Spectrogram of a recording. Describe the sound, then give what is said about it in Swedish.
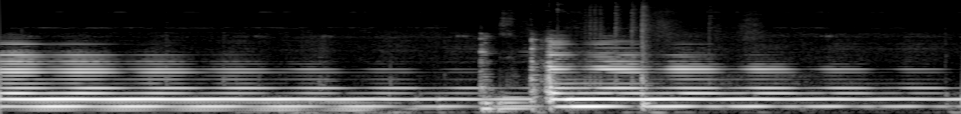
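A single sustained electric guitar note played through a harmonic tremolo pedal pulses with a steady, throbbing tremolo, its harmonics wavering in level; brief string scrapes and picking noise interrupt midway before the note rings on alone. “och här kan man ju också lyssna på, det här är ju alltså Harmonic Tram med någon liten face-grej kanske, ska, kan man väl säga.”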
